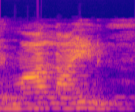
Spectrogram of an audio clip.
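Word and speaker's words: malign: Next है मालिन, मालाइन, मालाइन, इसमें जी का उच्चारण नहीं हुआ यानी दुष्ट, मालाइन।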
